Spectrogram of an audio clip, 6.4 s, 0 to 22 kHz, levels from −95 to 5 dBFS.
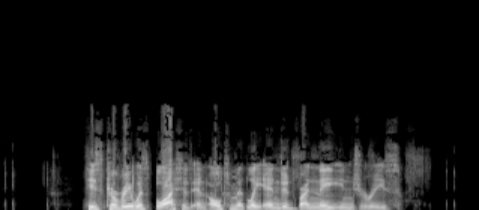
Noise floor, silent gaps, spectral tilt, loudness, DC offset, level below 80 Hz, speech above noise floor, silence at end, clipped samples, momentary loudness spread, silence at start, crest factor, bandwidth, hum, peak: -63 dBFS; none; -5.5 dB/octave; -16 LUFS; under 0.1%; -68 dBFS; 47 dB; 1.1 s; under 0.1%; 13 LU; 1.15 s; 16 dB; 11 kHz; none; 0 dBFS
